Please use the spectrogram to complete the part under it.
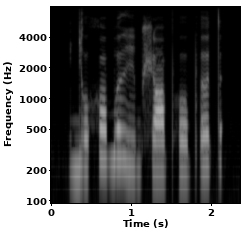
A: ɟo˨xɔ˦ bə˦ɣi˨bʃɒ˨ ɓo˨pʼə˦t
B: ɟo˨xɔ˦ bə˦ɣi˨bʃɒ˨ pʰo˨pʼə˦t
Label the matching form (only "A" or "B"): B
